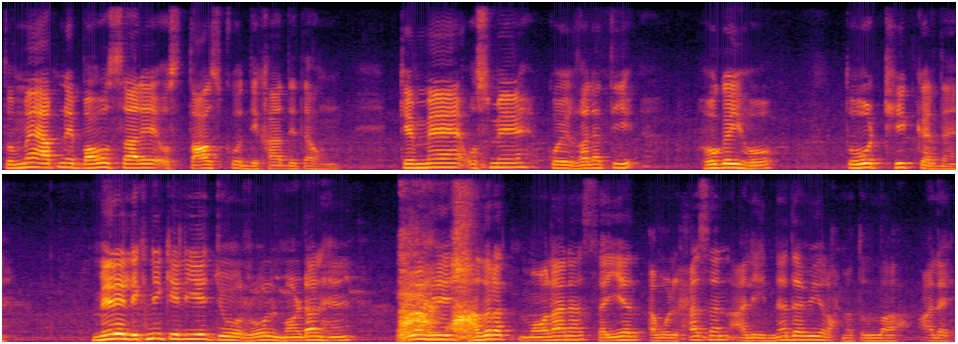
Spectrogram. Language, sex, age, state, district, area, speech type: Urdu, male, 18-30, Bihar, Araria, rural, spontaneous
